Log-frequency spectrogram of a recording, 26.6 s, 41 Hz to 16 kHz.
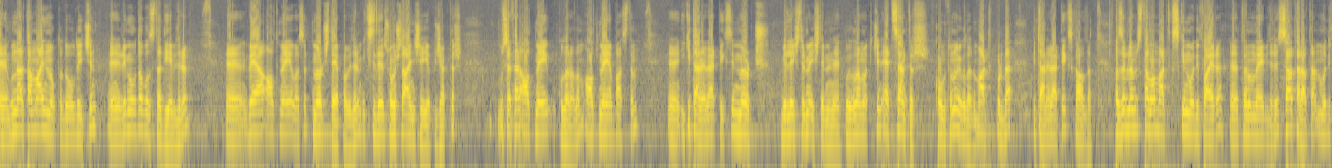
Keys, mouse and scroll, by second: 11.7 alt+m, 20.1 right click, 22.1-26.5 middle drag, 26.5-26.6 drag.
